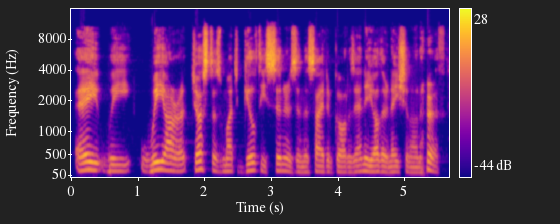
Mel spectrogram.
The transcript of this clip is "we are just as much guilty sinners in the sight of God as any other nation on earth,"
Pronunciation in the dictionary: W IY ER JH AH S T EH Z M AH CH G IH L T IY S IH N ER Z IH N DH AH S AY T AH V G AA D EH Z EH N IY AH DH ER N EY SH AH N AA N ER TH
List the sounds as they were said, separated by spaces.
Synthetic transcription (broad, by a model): W IY ER JH AH S T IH Z M AH CH G IH L T IY S IH N ER Z IH N DH AH S AY T AH V G AA D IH Z EH N IY AH DH ER N EY SH AH N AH N ER TH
